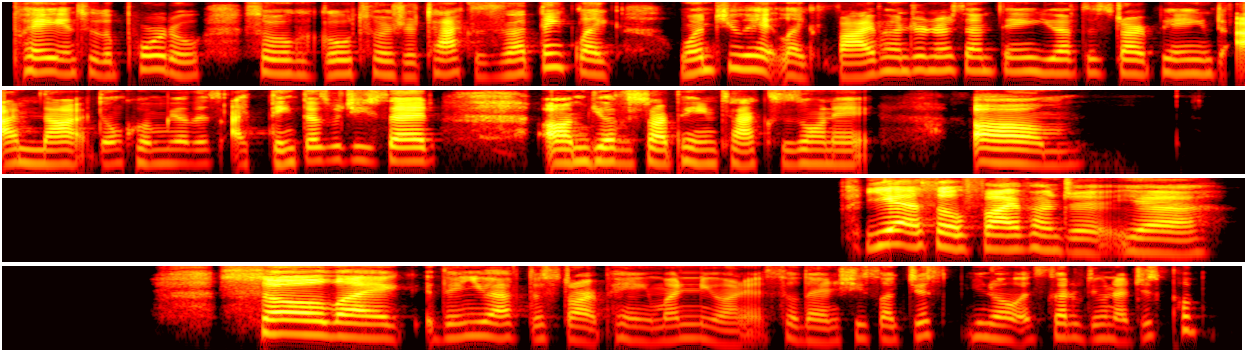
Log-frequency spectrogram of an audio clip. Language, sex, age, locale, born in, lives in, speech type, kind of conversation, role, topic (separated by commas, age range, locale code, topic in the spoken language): English, female, 30-34, en-US, United States, United States, conversation, podcast, guest, How have difficult experiences shaped your outlook on life?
